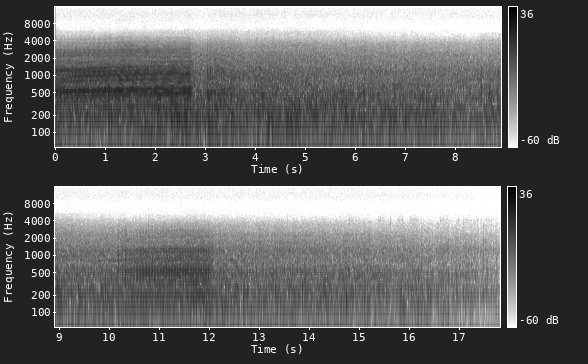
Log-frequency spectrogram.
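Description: Yamaha RX two-stroke motorcycle engine accelerating, its note rising steadily until the throttle is shut about three seconds in. A second short pull on the throttle follows around ten seconds in, then the bike coasts and the sound fades gradually.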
